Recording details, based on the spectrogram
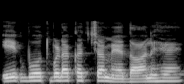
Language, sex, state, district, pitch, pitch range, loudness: Hindi, male, Uttar Pradesh, Shamli, 165 Hz, 150-175 Hz, -14 LUFS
